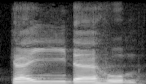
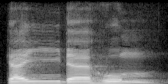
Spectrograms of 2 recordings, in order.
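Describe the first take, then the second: Both takes have the same delivery.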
